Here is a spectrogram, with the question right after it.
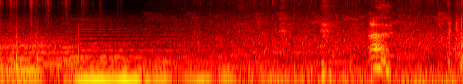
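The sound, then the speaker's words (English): Water trickles and burbles steadily like a gentle stream, a soft continuous wash with one brief louder splash near the end, following a few seconds of sustained tonal sound at the start. “Water! It's water! You're hallucinating. It's dehydration. No. Look. A gentle stream.”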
